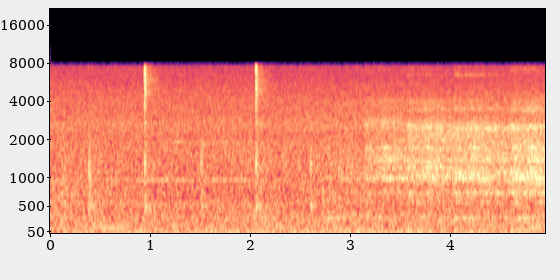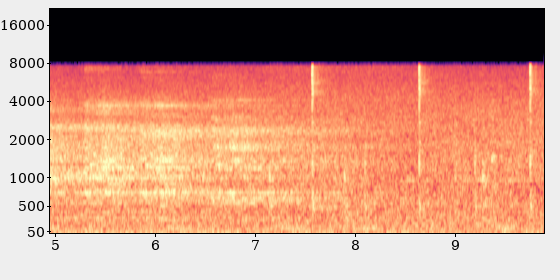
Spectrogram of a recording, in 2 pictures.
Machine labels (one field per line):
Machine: valve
